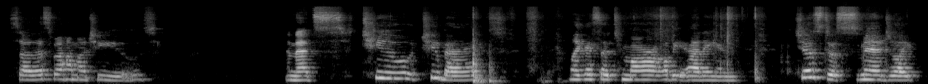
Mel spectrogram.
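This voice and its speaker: Lady livestreaming from her kitchen, chatty and rambly, avg pitch, talking to viewers while she cooks. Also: fairly bright tone, a little hiss or hum, low-quality recording. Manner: chatty, meandering, greets viewers by name. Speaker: livestream host. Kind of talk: casual live-stream chat while cooking, reading out comments.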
